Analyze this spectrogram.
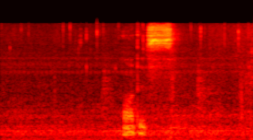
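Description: Thick sauce pours into a pot of food.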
